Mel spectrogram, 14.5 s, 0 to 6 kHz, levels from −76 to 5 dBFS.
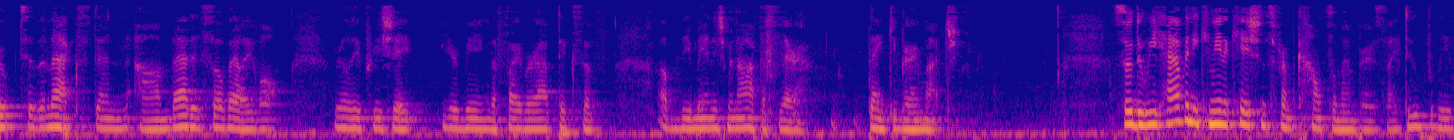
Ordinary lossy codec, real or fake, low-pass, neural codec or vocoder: MP3, 24 kbps; fake; 5.4 kHz; autoencoder, 48 kHz, 128 numbers a frame, DAC-VAE, trained on Japanese speech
